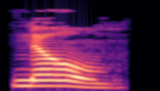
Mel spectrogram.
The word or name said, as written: noam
